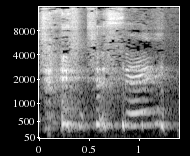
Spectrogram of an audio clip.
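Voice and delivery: laughing. Real, not acted. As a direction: giggle breaking in. Laughing mid sentence.

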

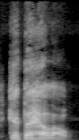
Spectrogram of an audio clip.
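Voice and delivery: high, very loud shouted order; sudden full-voiced angry outburst; furious yell. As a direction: yell it out to clear the room. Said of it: "Like, he yells it out".

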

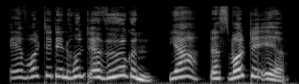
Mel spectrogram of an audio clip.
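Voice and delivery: put-on high, accusing boys' voices; boys in chorus. A narrator's reading. Boys accusing Jakob to the poultry dealer, high and tattling. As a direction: tattle like a gang of kids ganging up. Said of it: "riefen alle Knaben im Chor".

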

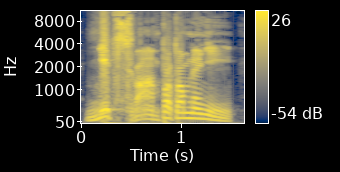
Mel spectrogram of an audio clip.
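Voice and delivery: angry officer refusing to talk; curt anger. A narrator's reading. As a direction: shut him down hard. Bennett cuts him off.

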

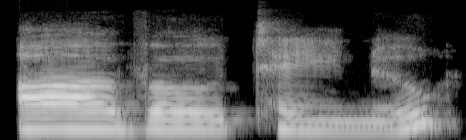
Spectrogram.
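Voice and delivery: "avotenu" drawn out very slowly, each syllable split apart, rising at the end; American accent. Shown as a demonstration. Teacher demonstrating how an American says "avotenu". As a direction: chop "avotenu" into separate English-style syllables. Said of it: "An American might normally say".

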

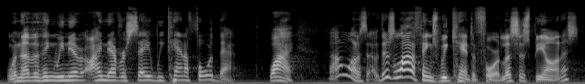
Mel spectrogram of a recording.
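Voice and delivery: usual speaking voice

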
